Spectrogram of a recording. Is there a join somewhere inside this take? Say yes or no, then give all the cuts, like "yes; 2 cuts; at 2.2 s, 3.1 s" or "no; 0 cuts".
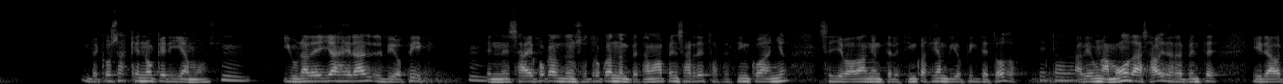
no; 0 cuts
